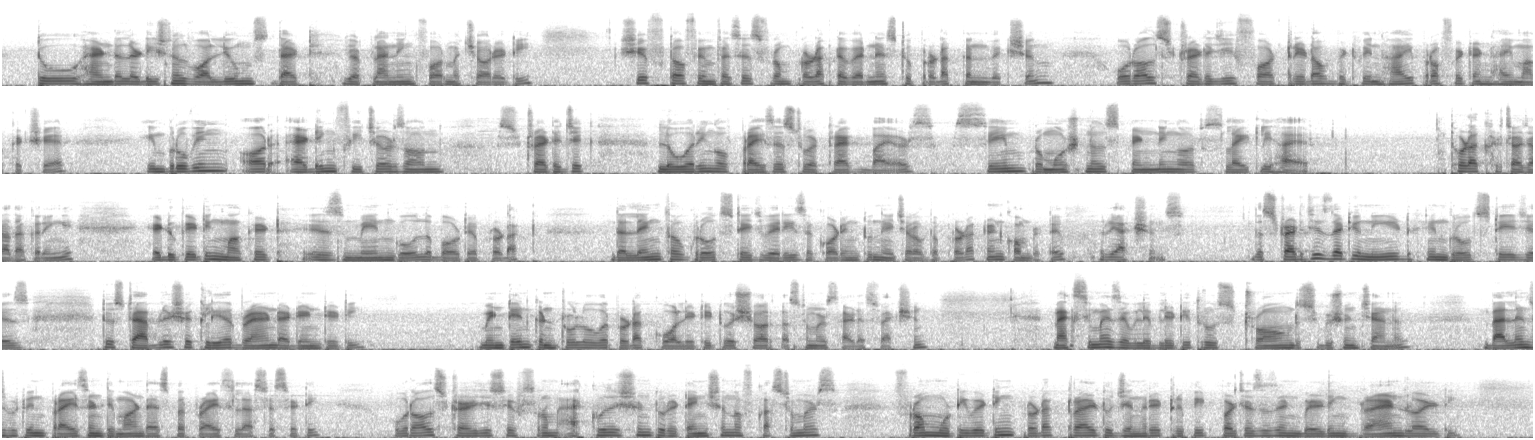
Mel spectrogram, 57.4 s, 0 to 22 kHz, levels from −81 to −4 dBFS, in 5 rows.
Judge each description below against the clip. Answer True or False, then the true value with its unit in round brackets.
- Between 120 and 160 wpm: True (140 wpm)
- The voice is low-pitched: True (115 Hz)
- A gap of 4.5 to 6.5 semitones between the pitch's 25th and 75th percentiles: False (2.9 semitones)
